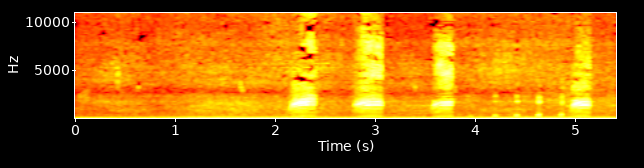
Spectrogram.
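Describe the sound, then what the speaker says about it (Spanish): Ducks quack near water in a series of loud, nasal calls, some single and some in quick runs, over a steady low hum of background noise. "Responde el cuac."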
